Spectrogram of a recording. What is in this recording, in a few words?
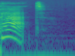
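"Pat", English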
